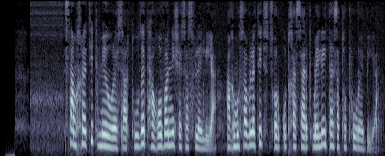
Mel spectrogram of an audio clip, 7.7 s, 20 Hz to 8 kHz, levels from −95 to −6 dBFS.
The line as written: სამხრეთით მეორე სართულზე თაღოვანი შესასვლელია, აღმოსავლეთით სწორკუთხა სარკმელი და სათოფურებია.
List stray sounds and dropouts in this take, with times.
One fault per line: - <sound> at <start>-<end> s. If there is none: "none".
none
